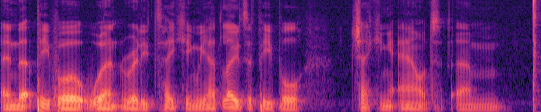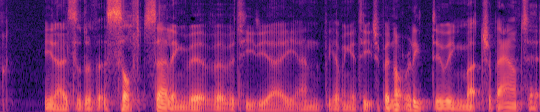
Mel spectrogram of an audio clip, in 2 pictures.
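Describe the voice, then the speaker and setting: This speaker has a British accent and talks at a moderate pace. The pitch varies in an ordinary way. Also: man, very deep, low pitch for a man. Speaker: advertising strategist. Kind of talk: conference talk. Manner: hesitant, many fillers.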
